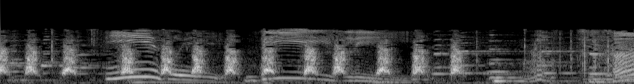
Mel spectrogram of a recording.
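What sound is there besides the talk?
dog barking and yipping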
